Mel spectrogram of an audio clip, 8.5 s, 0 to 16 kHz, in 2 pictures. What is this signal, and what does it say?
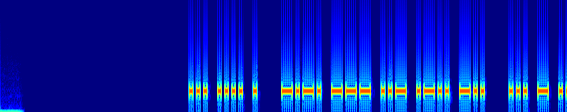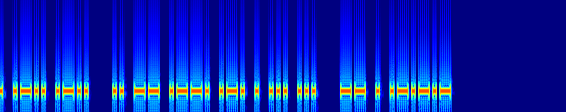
Morse code, heard as a keyed tone, about 46 wpm, 700 Hz. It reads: SHE COULD STILL IMPRESS ME.
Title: Sentences from Top 1600 Words 45wpm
